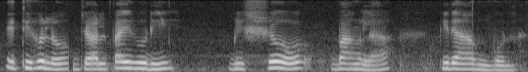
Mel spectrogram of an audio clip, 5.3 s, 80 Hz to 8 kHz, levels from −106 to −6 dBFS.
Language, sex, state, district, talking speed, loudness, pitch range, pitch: Bengali, female, West Bengal, Jalpaiguri, 70 wpm, -33 LUFS, 210-240 Hz, 225 Hz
